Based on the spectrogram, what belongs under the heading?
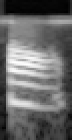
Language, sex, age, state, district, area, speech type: Assamese, female, 30-45, Assam, Golaghat, urban, conversation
